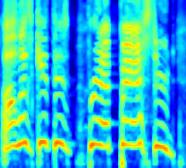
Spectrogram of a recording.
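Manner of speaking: tiny, high cookie voice; little voice. Acted. Gingerbread man popping out of the shadows, tiny high voice. Gingy plotting.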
